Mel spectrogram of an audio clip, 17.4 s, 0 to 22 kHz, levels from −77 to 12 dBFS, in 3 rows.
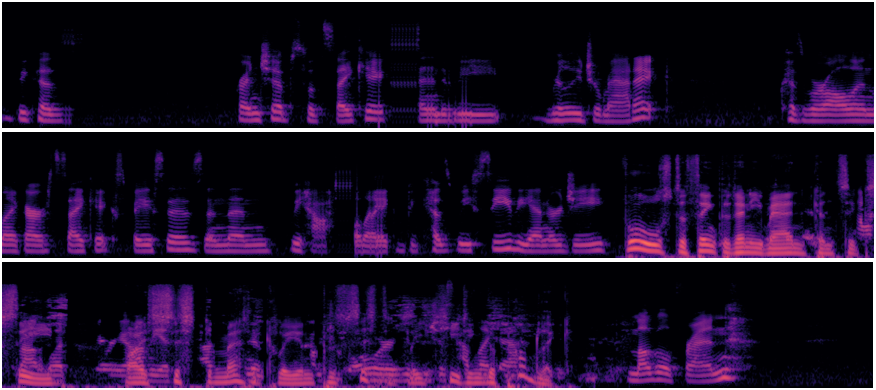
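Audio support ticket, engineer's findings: Bluetooth stutter at 0.42–0.76 s, 2.51–3.12 s and 7.94–8.38 s: machine-gun repeats of short speech slices. The receiver replays its last buffer while packets are lost or late. The longest runs are 46 ms, 162 ms and 93 ms, which fits frames of about 23 ms.

Speech suppressed in double talk at 10.66–11.73 s, 12.07–12.43 s, 12.85–14.03 s and 14.77–14.97 s: the voice dips or cuts out in pieces, by about 35, 20, 25 and 5 dB. Likely the echo canceller attenuating both sides during overlapping talk.

Echo leak at 11.88–12.08 s, 13.29–13.39 s, 14.13–14.52 s and 14.86–15.82 s: a delayed copy of the voice arrives about 0.33 s late, about 15 to 25 dB below the direct speech. Likely loudspeaker pickup at one end that the echo canceller does not fully remove.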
